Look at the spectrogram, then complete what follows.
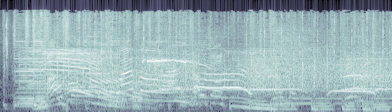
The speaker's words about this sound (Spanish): Gracias por esos hermosos aplausos hoy.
